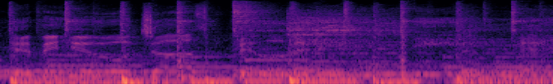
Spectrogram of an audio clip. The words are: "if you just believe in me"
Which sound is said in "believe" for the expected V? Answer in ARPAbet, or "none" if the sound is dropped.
B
